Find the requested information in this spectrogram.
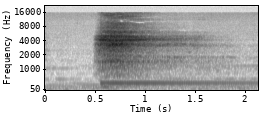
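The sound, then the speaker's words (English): A deep exhale during a guided breathing exercise: one long breath released abruptly, loudest at its start, then tapering slowly over a steady low tonal background. “holding it for a count of 3, 2, 1, exhaling out the breath,”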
